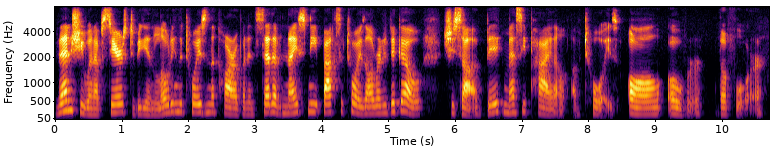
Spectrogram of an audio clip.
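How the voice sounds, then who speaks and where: A woman reading a picture book aloud, expressive, with chatty asides to young listeners. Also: lowish voice, normal speed, few pauses.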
